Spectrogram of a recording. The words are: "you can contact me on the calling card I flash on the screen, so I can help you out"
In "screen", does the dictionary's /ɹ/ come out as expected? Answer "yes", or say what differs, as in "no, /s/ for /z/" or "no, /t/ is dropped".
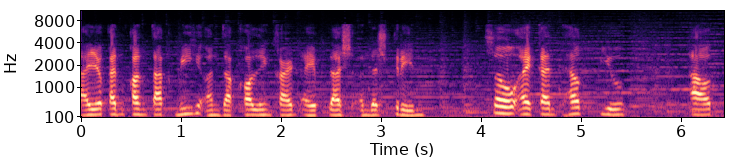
yes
